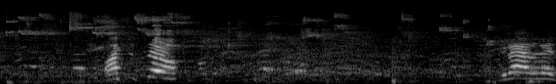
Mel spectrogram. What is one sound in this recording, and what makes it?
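A crowd of spectators shouts and cheers in bursts.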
